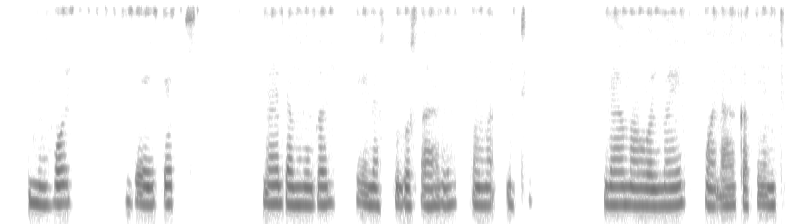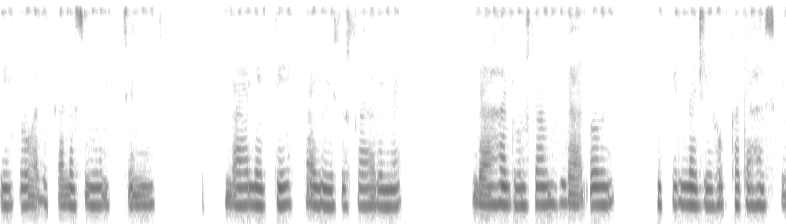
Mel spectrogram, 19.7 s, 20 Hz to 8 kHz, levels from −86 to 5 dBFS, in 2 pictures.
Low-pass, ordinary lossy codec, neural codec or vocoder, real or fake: 7.2 kHz; AAC, 48 kbps; codec, 44.1 kHz, 7.8 kbps, DAC; fake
